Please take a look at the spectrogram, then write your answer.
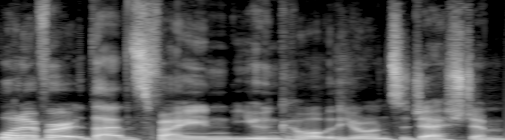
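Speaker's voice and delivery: normal talking voice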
